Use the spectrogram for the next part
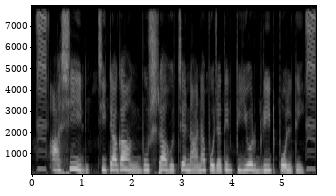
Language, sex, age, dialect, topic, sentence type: Bengali, female, 18-24, Standard Colloquial, agriculture, statement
